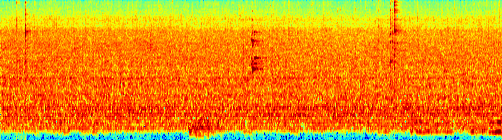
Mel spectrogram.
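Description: Potato and tomato masala sizzling steadily in oil in an aluminium pot, with a few short clicks.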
